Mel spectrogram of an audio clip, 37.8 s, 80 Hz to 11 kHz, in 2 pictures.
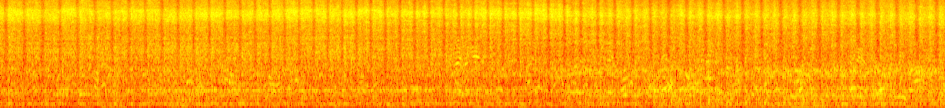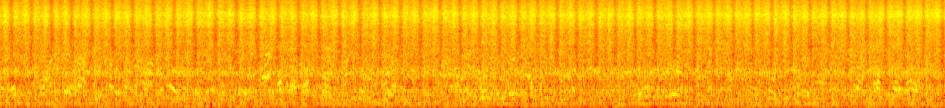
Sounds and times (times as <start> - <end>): Engine: 0.0 - 37.8
Speech: 0.0 - 37.8.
